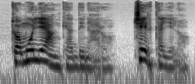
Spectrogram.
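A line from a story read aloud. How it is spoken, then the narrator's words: Cold. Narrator (Italian): riprese Cavalcanti freddamente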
